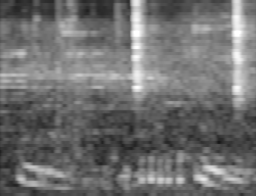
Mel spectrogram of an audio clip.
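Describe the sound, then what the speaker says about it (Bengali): A large male pigeon coos softly nearby, a short series of low throaty burbling notes rising and falling, heard alone against a faint background hum. "বড় সাইজের একটা কবুতর"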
